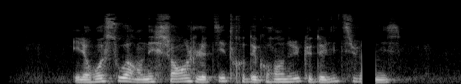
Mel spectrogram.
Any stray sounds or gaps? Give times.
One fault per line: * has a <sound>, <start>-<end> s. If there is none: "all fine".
* has a dropout, 3.6-3.8 s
